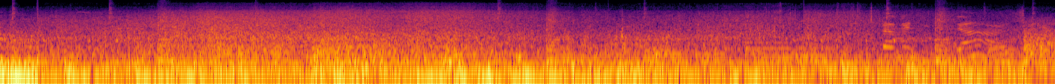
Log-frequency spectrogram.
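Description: Ocean surf washes along an O'ahu shoreline, a broad continuous rush of water with wind buffeting the microphone, occasional sharper splashes and clicks over a low rumbling wash.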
